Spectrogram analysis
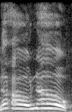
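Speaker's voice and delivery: high anguished scream of no. Retold or imitated. Officer hearing his brother drowned, screaming in anguish. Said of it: "he starts screaming".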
